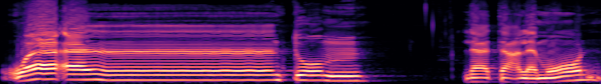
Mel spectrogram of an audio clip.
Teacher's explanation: Nun sukun bertemu ta di sini hukum bacaan ikhfa hakiki. Cara membacanya bunyi an itu didengungkan 2 harokah. · Mun di sini hukum bacaan mad arid lisukun. Karena huruf mad yang berupa wawu bertemu huruf hidup dibaca waqaf. Panjangnya boleh 2, 4 dan 6 harokah.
